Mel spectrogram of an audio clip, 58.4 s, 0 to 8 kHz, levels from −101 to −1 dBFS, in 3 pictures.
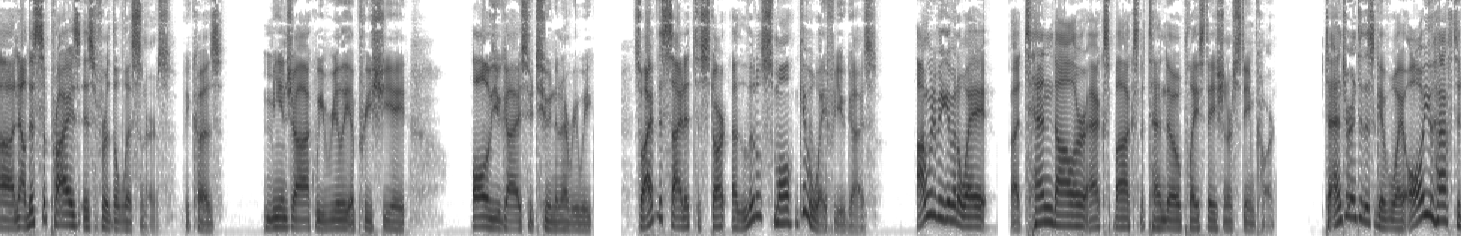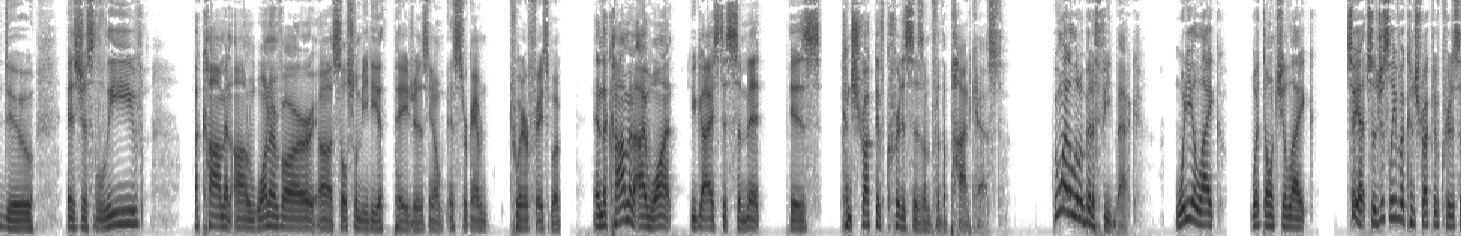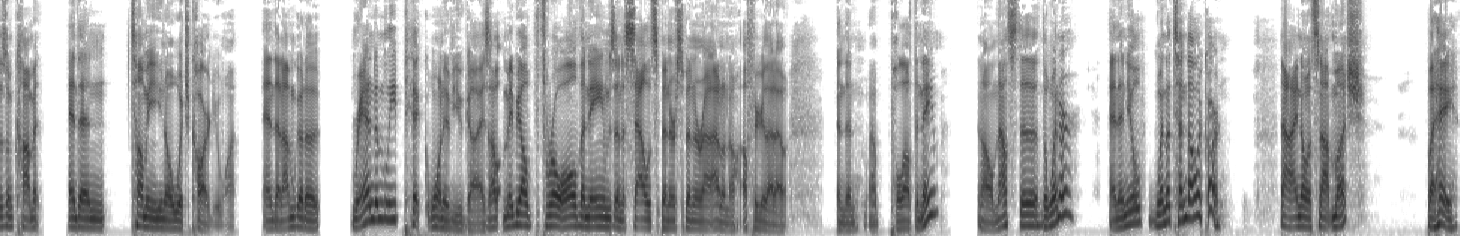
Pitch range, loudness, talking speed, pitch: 100-155 Hz, -22 LUFS, 190 wpm, 115 Hz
